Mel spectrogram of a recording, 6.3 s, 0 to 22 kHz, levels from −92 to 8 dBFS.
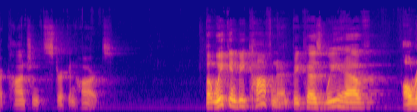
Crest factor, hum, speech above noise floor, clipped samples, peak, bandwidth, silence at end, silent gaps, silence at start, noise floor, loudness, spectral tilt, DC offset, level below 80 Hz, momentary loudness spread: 20 dB; none; 52 dB; under 0.1%; 0 dBFS; 12 kHz; 0 s; none; 0.2 s; -73 dBFS; -20 LUFS; -5.5 dB/octave; under 0.1%; -84 dBFS; 19 LU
